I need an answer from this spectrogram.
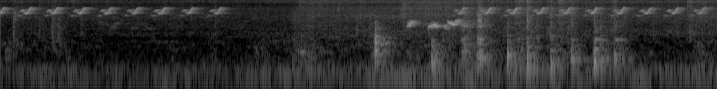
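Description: A bird chirping in an even series of short high chirps, about four a second, breaking off about two seconds in and starting again after a couple of seconds. In the gap come a few soft knocks as boiled potatoes are dropped into the steel pan.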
